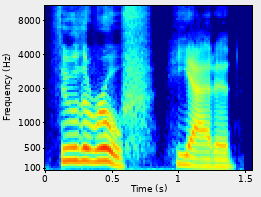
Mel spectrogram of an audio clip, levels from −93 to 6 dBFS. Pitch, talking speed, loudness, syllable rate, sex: 190 Hz, 195 wpm, -18 LUFS, 4.6 syllables/s, female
